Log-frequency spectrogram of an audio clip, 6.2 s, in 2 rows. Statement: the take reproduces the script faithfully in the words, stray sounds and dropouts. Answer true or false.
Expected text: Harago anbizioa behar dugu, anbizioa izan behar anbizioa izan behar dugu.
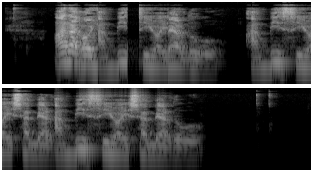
false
